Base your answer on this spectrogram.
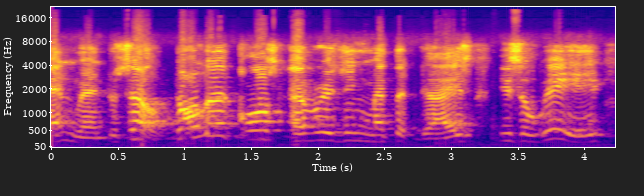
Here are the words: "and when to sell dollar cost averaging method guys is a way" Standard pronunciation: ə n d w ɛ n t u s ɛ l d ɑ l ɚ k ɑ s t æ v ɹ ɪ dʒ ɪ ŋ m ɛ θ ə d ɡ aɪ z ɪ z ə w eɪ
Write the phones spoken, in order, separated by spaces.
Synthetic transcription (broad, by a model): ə n w ɛ n t u s ɛ l d ɑ l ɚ k ɑ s ɛ v ɹ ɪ dʒ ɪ ŋ m ɛ t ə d ɡ aɪ s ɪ s ə w eɪ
